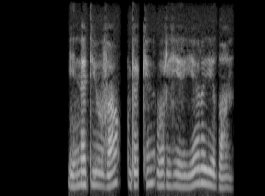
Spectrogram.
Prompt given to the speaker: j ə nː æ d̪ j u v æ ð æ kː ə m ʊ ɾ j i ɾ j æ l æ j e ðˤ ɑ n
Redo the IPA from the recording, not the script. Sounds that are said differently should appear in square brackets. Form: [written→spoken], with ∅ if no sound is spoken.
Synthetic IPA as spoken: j ə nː æ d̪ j u v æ ð æ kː ə [m→n] ʊ ɾ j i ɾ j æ [l→ɾ] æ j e ðˤ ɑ n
